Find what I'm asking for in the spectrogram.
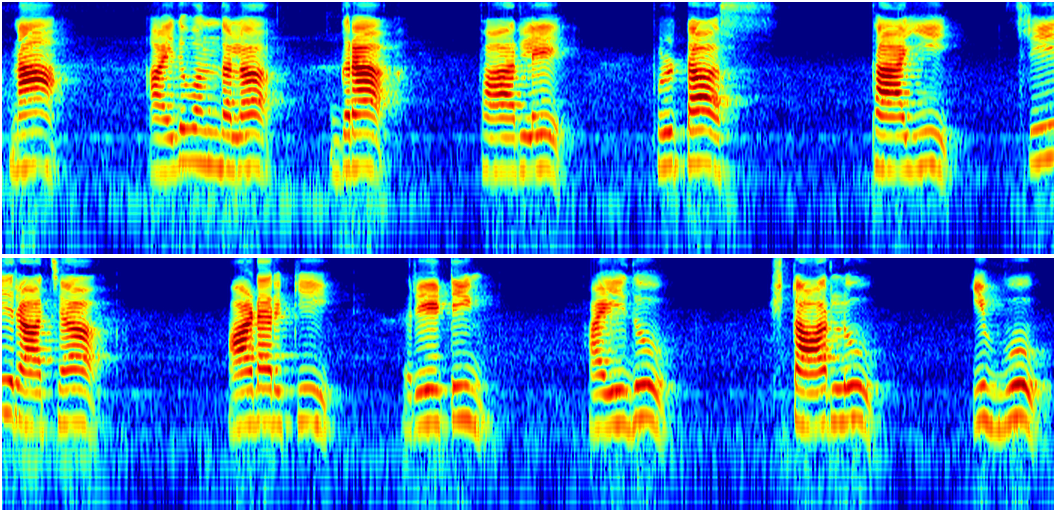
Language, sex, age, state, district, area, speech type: Telugu, female, 60+, Andhra Pradesh, East Godavari, rural, read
